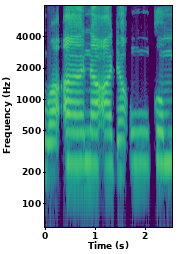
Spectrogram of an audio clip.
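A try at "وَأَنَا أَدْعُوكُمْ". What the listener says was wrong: wa ana ananya cepat wa ana ad'ukum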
